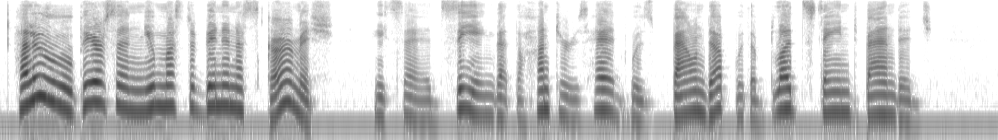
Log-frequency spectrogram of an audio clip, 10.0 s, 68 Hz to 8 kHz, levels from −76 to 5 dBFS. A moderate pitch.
Yes: medium, 160 Hz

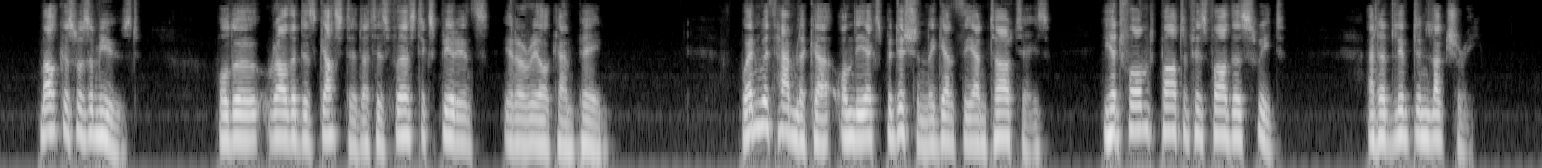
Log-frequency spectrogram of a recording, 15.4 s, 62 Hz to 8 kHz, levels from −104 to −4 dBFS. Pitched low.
No: medium, 150 Hz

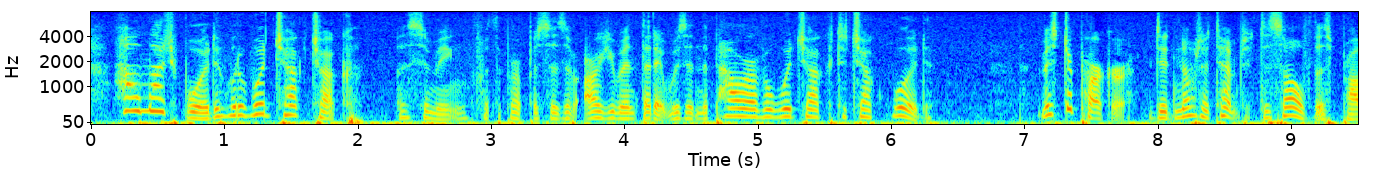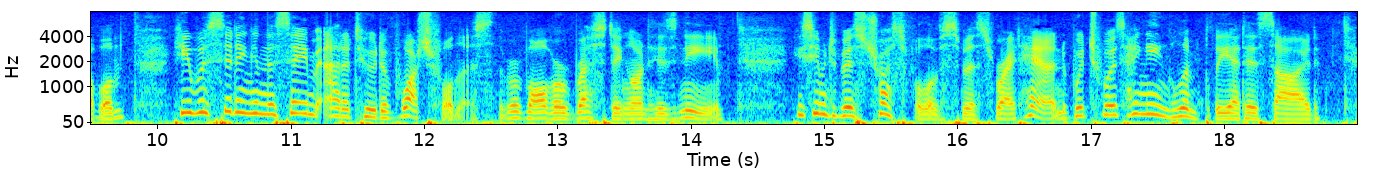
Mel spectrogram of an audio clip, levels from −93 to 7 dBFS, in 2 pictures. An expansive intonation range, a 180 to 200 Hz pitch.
Yes: wide, 7.5 semitones; high, 190 Hz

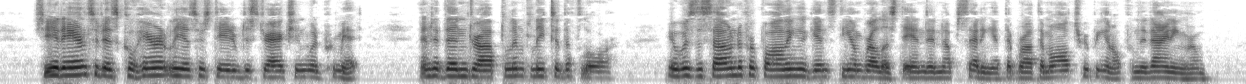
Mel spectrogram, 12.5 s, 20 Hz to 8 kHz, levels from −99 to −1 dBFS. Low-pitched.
No: high, 195 Hz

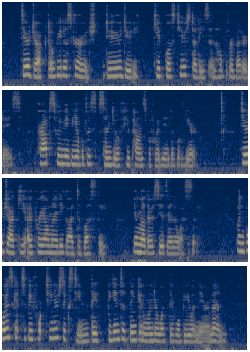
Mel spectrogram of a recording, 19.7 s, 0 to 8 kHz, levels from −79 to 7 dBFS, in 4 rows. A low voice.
No: high, 230 Hz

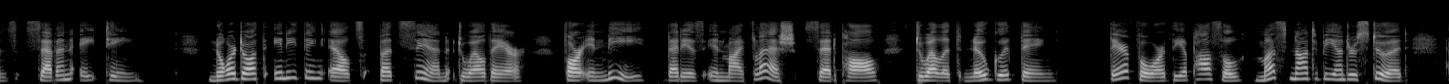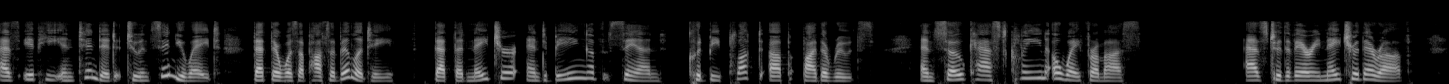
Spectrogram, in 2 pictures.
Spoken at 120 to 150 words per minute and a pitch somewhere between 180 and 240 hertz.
Yes: average, 145 wpm; high, 190 Hz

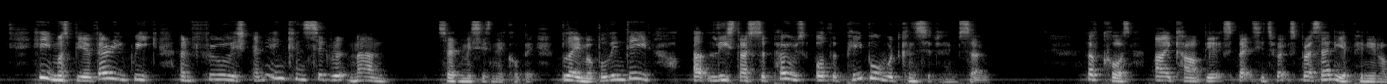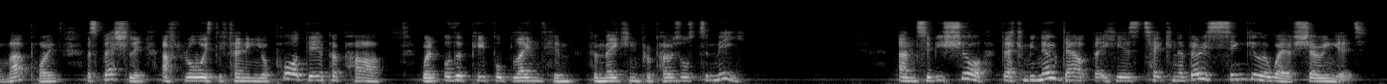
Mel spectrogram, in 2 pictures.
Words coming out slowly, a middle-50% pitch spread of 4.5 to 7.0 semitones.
No: average, 165 wpm; wide, 5.5 semitones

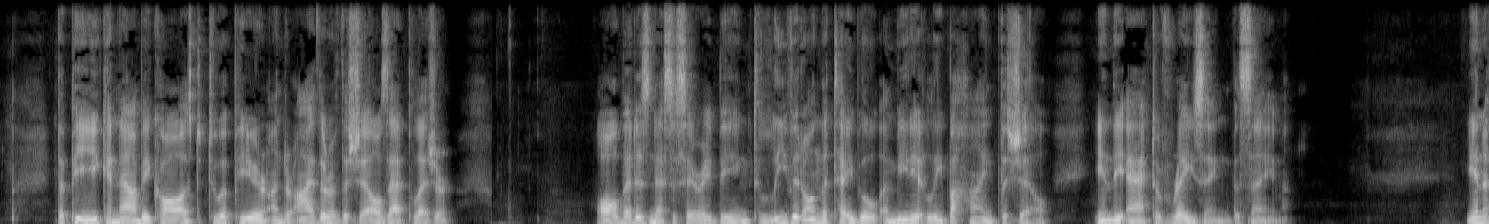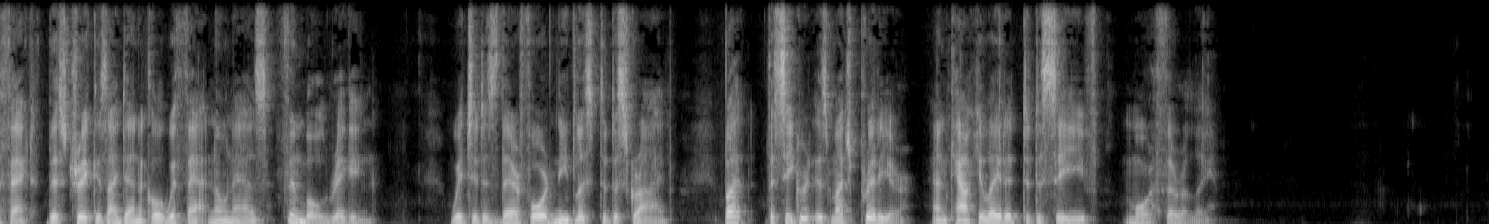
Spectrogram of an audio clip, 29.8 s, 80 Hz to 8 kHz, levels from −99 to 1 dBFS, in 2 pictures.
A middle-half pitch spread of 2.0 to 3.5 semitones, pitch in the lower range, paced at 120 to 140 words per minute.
No: average, 4.5 semitones; low, 110 Hz; slow, 135 wpm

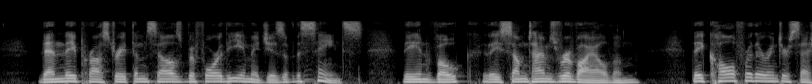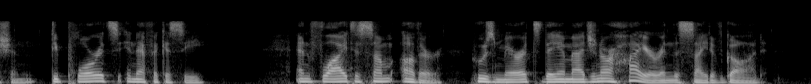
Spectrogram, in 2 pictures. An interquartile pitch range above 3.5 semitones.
Yes: average, 4.2 semitones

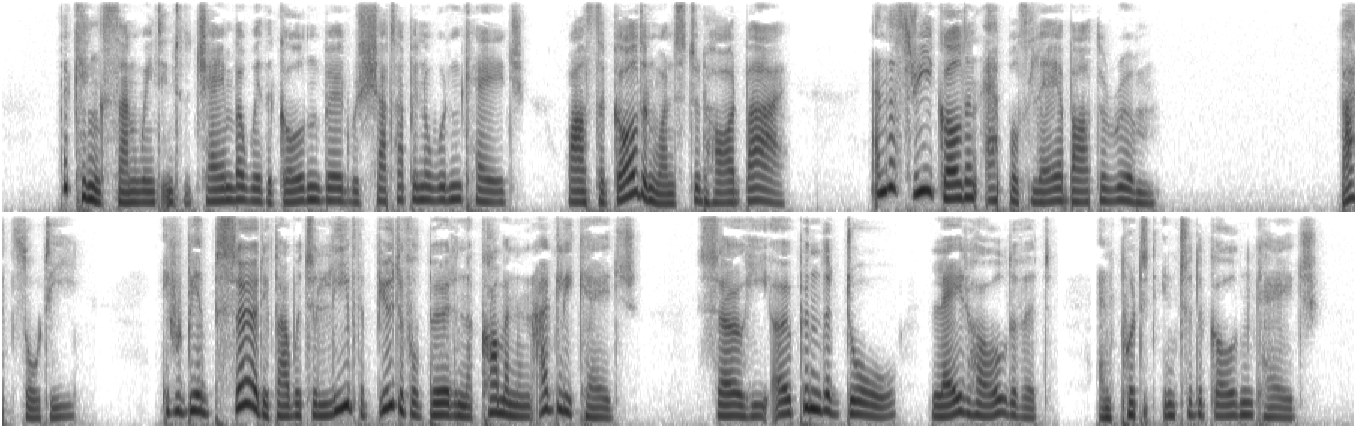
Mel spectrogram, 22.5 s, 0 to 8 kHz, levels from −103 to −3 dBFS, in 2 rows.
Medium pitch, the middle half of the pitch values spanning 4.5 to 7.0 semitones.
No: medium, 165 Hz; average, 3.6 semitones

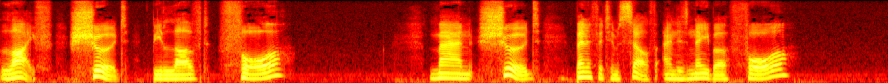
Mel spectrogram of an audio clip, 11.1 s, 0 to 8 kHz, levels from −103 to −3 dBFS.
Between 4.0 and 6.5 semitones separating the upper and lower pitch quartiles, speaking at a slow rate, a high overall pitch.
No: average, 4.4 semitones; slow, 70 wpm; low, 115 Hz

